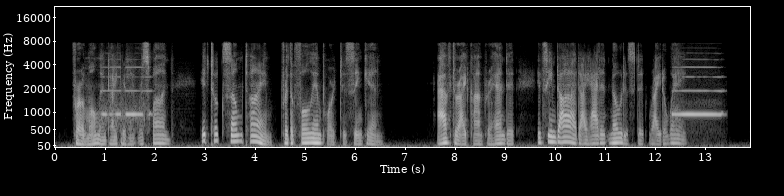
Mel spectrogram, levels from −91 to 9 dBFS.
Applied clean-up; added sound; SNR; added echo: neural diffusion model UNIVERSE++.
